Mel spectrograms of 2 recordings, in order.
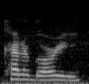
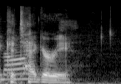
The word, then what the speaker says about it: category: A lot of Brazilian say kategory.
